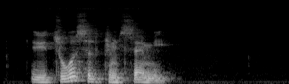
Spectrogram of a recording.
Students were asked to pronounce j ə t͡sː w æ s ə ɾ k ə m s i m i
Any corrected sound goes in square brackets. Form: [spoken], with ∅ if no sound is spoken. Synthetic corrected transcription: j ə t͡sː w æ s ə [l] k ə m s [æ] m i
